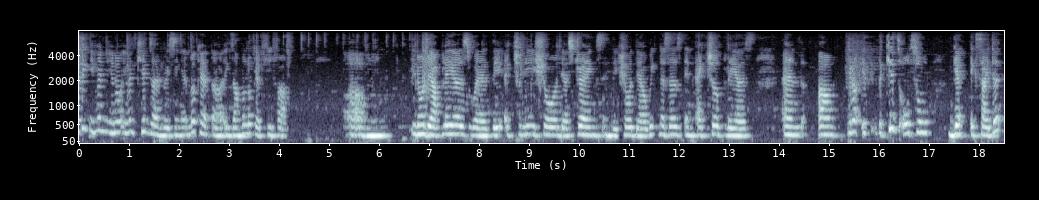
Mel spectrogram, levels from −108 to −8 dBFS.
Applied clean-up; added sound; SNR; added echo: none; none; none; none.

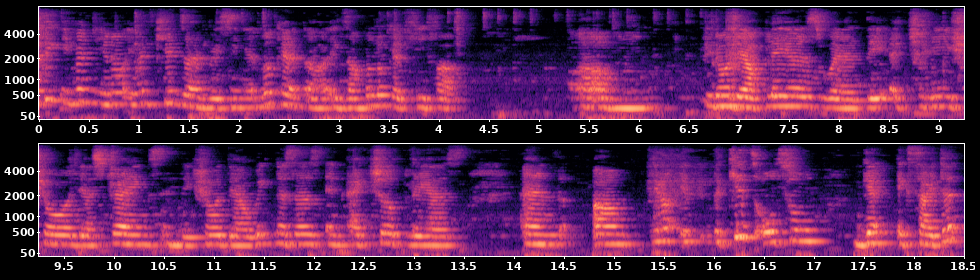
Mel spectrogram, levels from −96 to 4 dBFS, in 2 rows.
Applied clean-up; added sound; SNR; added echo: none; none; none; reverberation time 0.3 s.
